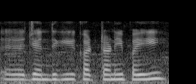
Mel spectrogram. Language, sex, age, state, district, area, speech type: Punjabi, female, 18-30, Punjab, Rupnagar, rural, spontaneous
